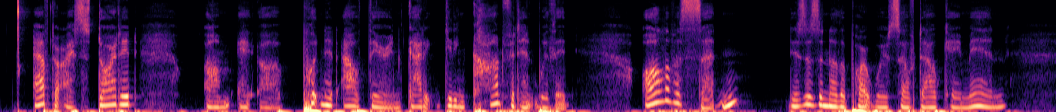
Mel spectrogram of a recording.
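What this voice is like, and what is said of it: Calm, meditative speaking voice. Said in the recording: “As you can hear, my voice is very meditative. So whenever I'm speaking, this is how you will usually hear me”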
